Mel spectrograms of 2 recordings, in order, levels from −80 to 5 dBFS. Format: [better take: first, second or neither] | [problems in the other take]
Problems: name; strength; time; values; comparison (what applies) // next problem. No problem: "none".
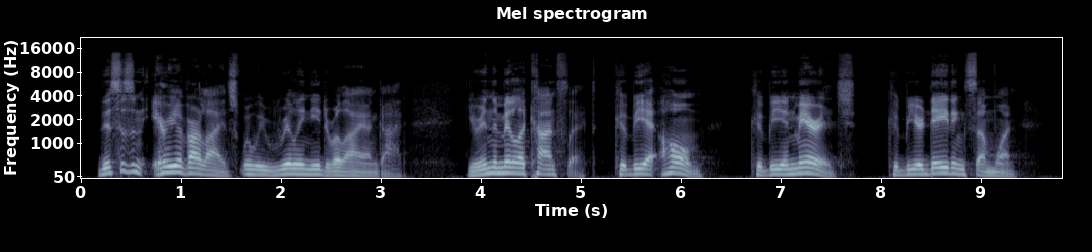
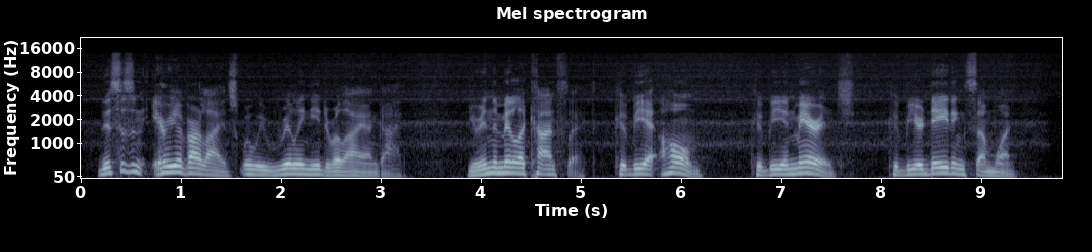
first | hiss; faint; throughout; 25 dB below the speech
